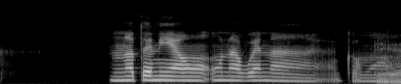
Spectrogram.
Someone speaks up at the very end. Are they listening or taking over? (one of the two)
taking over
